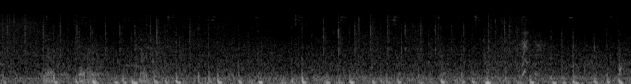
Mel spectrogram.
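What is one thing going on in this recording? A horse's hooves thud quickly over soft ground at a gallop.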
